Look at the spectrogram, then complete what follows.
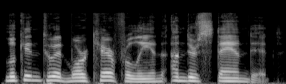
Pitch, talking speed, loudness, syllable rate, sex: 150 Hz, 165 wpm, -17 LUFS, 5.4 syllables/s, male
